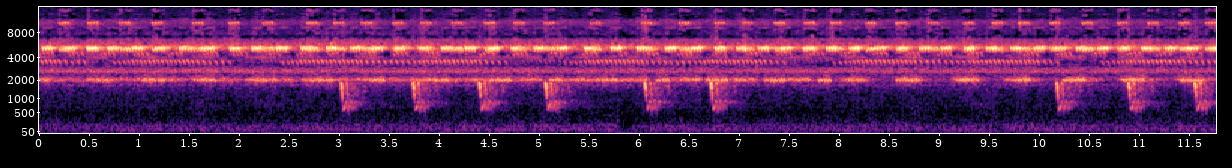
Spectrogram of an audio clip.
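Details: Large-tailed nightjar, active at night, its call compared to someone doing carpentry: a run of abrupt, hollow chonk notes sliding downward, about six in quick succession, a pause, then three more, all against a loud, steady cricket-like insect drone.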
